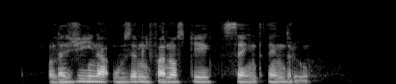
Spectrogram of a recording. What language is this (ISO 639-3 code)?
ces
